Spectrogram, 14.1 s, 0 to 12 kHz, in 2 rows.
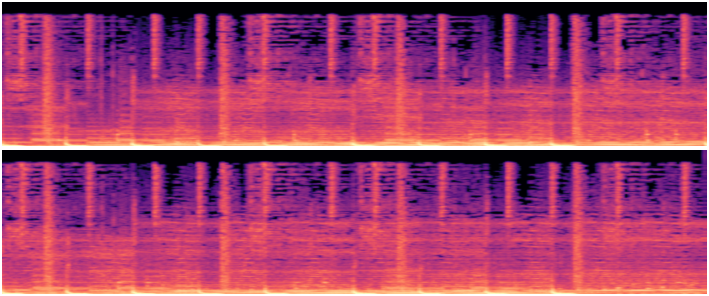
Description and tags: Complex Property
68bpm, E, loop, minor, music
